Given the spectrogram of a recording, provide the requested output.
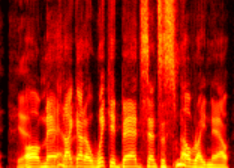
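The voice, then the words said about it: Put-on Boston accent. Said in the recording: “He's from North Boston, it turns out. That's the accent.”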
